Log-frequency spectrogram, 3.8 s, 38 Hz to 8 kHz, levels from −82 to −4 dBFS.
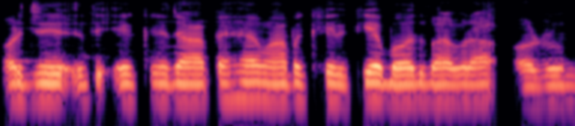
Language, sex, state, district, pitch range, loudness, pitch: Hindi, male, Bihar, Sitamarhi, 115-120 Hz, -21 LUFS, 115 Hz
